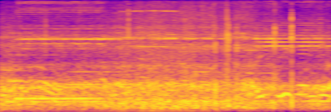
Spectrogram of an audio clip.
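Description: A city bus pulling away close by: a steady running rumble with several thin, high-pitched whining tones held over it.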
